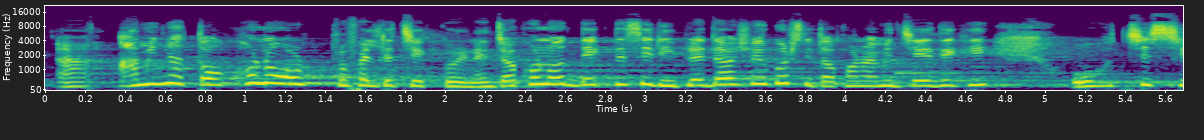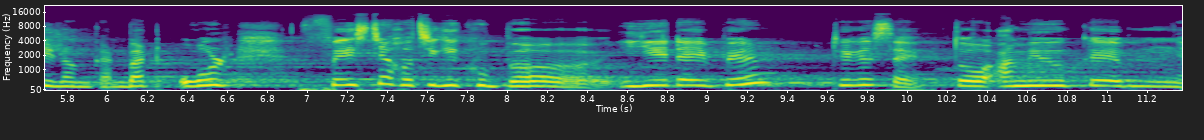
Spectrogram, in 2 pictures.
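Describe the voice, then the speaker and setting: A young adult woman with a Bangladeshi accent tells a personal story conversationally, mixing in English words. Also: fairly high pitch. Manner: mixes English words into her talk. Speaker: guest telling her life story. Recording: roomy reverberant studio, music underneath.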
